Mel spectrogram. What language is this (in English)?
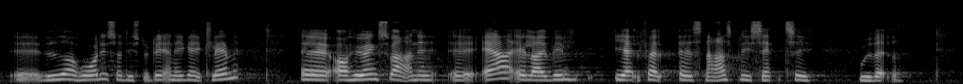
Danish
